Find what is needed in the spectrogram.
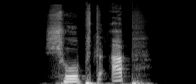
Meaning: second-person plural preterite of abschieben
- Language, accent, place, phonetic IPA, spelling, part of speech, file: German, Germany, Berlin, [ʃoːpt ˈap], schobt ab, verb, De-schobt ab.ogg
